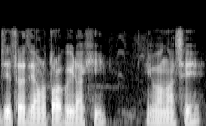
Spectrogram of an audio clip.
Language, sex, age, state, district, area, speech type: Bengali, male, 18-30, West Bengal, Birbhum, urban, spontaneous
